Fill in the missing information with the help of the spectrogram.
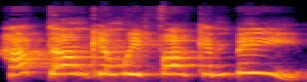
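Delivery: ordinary talk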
